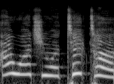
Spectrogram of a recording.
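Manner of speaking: put-on very high, loud, tiny little kid voice. Retelling what a little kid said to the speaker, imitating a little kid's voice. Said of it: "that little kid voice".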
